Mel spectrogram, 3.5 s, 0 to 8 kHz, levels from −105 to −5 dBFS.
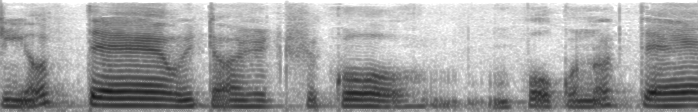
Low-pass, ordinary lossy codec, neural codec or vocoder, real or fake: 7.2 kHz; AAC, 32 kbps; codec, 44.1 kHz, 7.8 kbps, Pupu-Codec; fake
